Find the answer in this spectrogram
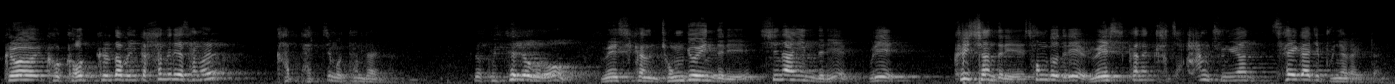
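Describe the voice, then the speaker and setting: A man's voice: sits high, expressive, normal speed. A male pastor preaching a sermon, earnestly asking his congregation questions and then answering them himself. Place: church sanctuary. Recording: echoey church hall.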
